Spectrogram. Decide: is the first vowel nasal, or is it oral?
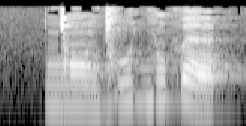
nasal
